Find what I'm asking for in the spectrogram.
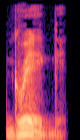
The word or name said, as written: grig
